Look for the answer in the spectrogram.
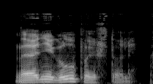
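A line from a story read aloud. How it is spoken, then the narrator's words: Chuckling. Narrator (Russian): хохотнул Ул-Эсм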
